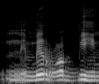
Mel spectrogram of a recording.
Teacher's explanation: نون کو را سے ملا تو رہے ہیں لیکن غنہ نہیں کریں گے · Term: ادغام بلا غنہ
